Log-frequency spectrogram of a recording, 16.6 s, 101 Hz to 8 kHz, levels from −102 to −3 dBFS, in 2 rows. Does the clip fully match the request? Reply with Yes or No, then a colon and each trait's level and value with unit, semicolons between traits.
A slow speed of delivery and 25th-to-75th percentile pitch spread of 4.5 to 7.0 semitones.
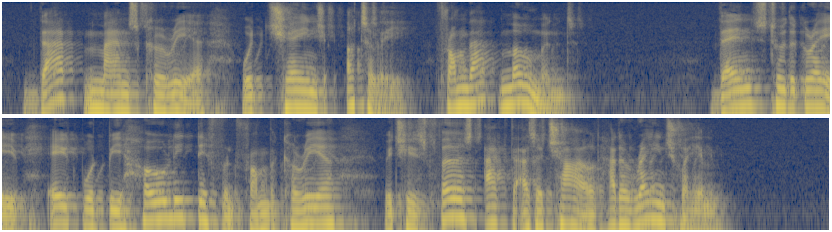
Yes: slow, 115 wpm; wide, 5.6 semitones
